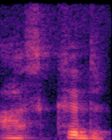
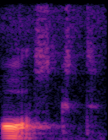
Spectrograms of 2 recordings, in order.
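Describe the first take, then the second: First: The ending is said as an extra 'id' syllable. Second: The ending is said as a short 't' sound. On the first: The speaker calls it wrong. "ብዙዎቻችን አስክድ እንላለን። አን እንደሱ አይባልም።" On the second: The speaker calls it right. "it becomes what? T"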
